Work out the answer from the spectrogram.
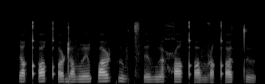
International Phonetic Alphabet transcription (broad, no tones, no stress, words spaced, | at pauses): iqʼu qʼuɖɑvẽ pɑɭkʉvt͡sʼevĩ ħɔqʼɑv ɭeqʼʉtːʉ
